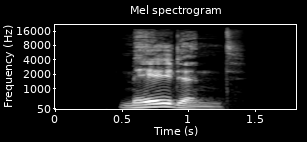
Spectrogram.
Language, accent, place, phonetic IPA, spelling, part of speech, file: German, Germany, Berlin, [ˈmɛldn̩t], meldend, verb, De-meldend.ogg
- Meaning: present participle of melden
